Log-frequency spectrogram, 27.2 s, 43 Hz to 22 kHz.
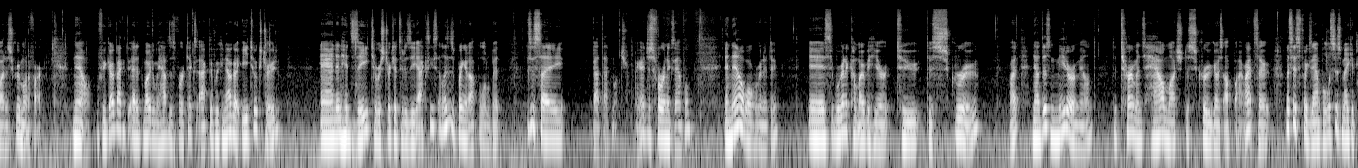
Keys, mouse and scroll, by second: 0.4 middle click, 1.2-2.9 scroll up 1, 2.9 click, 5.2 e, 12.4 click, 12.8 scroll down 1, 13.0 middle click, 13.9 scroll up 2, 21.9-27.1 drag.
